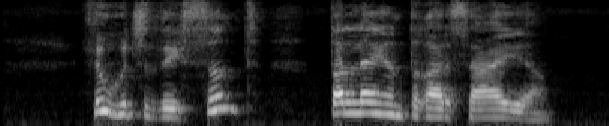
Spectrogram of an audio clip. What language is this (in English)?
Kabyle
